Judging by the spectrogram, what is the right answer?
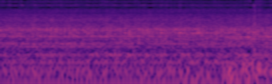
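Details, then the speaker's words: Honda Prelude previously misfiring with flashing check engine light: now even, steady idle with steady exhaust sound, no stumble or missed beats, check engine light no longer coming on. "i had to move the lewd and it sounds a lot better the exhaust is making like a steady sound now it doesn't sound as bad as before the engine sounds okay"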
